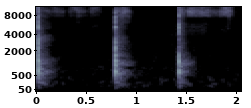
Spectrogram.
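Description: Marker pen writing on a board: three sharp taps of the tip striking the surface, each followed by a short scratchy stroke.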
